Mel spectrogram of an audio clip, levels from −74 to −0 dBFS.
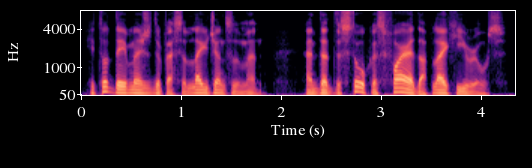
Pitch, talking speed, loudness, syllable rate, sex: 100 Hz, 220 wpm, -18 LUFS, 6.2 syllables/s, male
